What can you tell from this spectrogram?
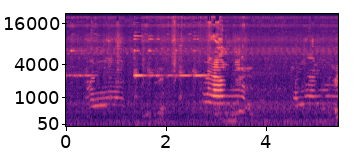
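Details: Cats and kittens giving brief, high meows, three separate calls with one louder wavering cry in the middle, mixed with soft background voices and a thin steady tone.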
